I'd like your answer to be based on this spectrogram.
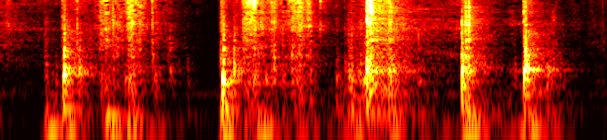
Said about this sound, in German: So, jedenfalls, ich raspel das jetzt hier gemütlich. Ich glaube, da wollt ihr gar nicht zuhören und das ist doch viel zu laut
